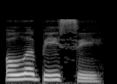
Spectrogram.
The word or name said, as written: olabisi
